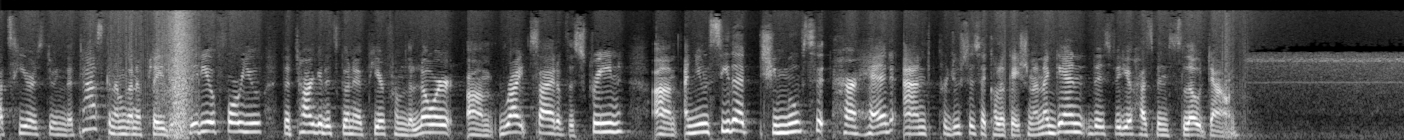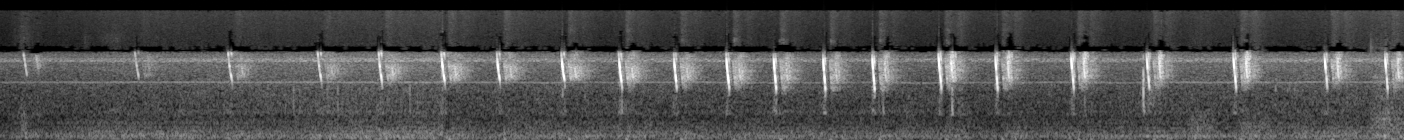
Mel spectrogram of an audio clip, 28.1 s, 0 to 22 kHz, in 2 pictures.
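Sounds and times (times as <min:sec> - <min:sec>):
slowed bat chirps: 0:12.1 - 0:28.0.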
